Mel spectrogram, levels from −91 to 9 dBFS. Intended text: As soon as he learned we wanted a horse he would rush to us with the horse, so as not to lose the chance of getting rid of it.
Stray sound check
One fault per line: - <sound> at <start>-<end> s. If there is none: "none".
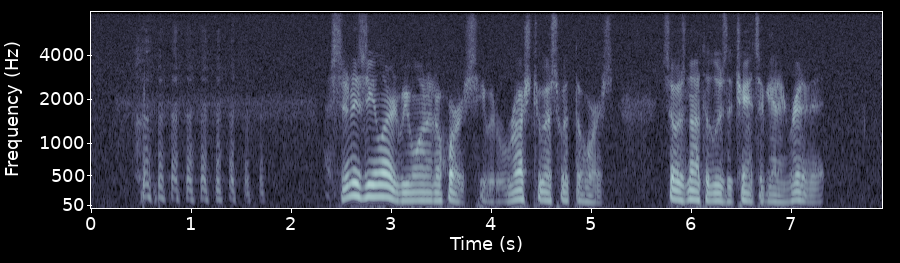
- laugh at 0.4-1.8 s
